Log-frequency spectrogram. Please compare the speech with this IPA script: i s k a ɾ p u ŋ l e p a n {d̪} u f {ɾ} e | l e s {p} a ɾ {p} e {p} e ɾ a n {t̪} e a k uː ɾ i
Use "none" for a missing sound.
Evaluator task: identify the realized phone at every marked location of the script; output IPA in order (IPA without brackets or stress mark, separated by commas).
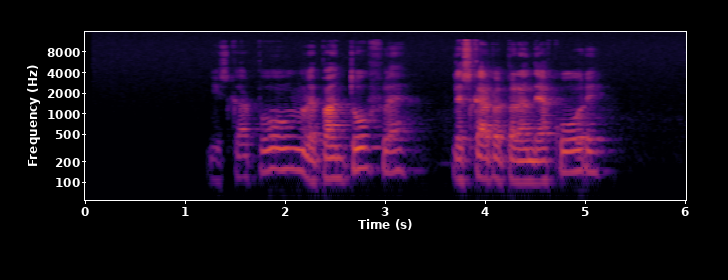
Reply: t̪, l, k, p, p, d̪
